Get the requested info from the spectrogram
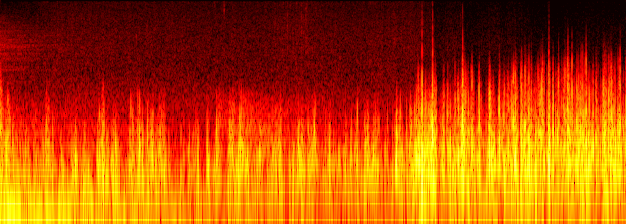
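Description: Outdoor field audio dominated by wind buffeting the microphone: a low rumble with irregular crackling that grows louder about four seconds in.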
